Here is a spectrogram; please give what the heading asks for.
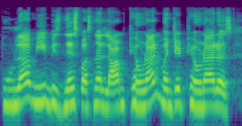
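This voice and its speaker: A woman's voice: on the high side, fairly even intonation, normal speed, natural voice. A woman voicing a cunning, spiteful middle-aged mother who gloats over her plots. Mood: brooding. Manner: gloating, plotting.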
